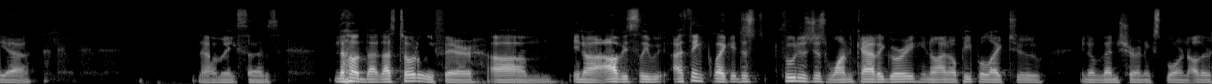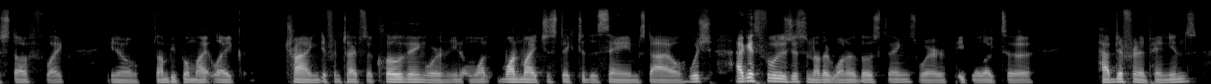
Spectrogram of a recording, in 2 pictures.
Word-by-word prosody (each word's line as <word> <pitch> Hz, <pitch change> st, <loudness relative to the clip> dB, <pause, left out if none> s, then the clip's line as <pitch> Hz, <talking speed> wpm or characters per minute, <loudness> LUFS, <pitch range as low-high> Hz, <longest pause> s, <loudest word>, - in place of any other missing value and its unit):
Yeah. 105 Hz, -1 st, -3 dB, 1.7 s
That 100 Hz, +1 st, -5 dB
makes 105 Hz, -1 st, -7 dB
sense. 100 Hz, 0 st, -7 dB, 0.5 s
No, -, -, +10 dB
that 120 Hz, -1 st, +2 dB
that's 130 Hz, +1 st, +5 dB
totally 150 Hz, -4 st, +4 dB
fair. 105 Hz, -2 st, -1 dB
Um, 105 Hz, 0 st, 0 dB, 0.2 s
you 120 Hz, -, -2 dB
know, 110 Hz, -1 st, +3 dB
obviously, 125 Hz, +2 st, +5 dB
w 120 Hz, 0 st, -2 dB
I 130 Hz, -, +3 dB
think, 155 Hz, -1 st, 0 dB
like, 135 Hz, -2 st, +6 dB
it 135 Hz, -, -2 dB
just 135 Hz, 0 st, -4 dB
food 160 Hz, 0 st, +3 dB
is 145 Hz, -3 st, +1 dB
just 135 Hz, -4 st, -2 dB
one 115 Hz, +1 st, +1 dB
category. 125 Hz, +1 st, +4 dB
You 120 Hz, -1 st, -9 dB
know, 115 Hz, -, -1 dB
I 110 Hz, +1 st, +1 dB
know 110 Hz, 0 st, -1 dB
people 125 Hz, 0 st, -3 dB
like 110 Hz, -1 st, 0 dB
to, 105 Hz, -2 st, -7 dB, 0.4 s
you -, -, -14 dB
know, 105 Hz, -1 st, -3 dB
venture 110 Hz, +2 st, -3 dB
and 105 Hz, -, -7 dB
explore 105 Hz, +1 st, -5 dB
in 100 Hz, -, -8 dB
other 105 Hz, +1 st, -4 dB
stuff. 105 Hz, 0 st, -6 dB
Like, 100 Hz, +2 st, -7 dB, 0.4 s
you 105 Hz, -, -9 dB
know, 95 Hz, -1 st, -7 dB
some 105 Hz, -1 st, -3 dB
people 110 Hz, 0 st, -4 dB
might 105 Hz, +1 st, -2 dB
like 105 Hz, -2 st, -4 dB, 0.4 s
trying 105 Hz, -3 st, +1 dB
different 105 Hz, -1 st, -8 dB
types 105 Hz, -2 st, -2 dB
of 100 Hz, -, -7 dB
clothing 120 Hz, -1 st, +3 dB
where, 100 Hz, -1 st, -3 dB
you 105 Hz, +1 st, -8 dB
know, 105 Hz, -, -7 dB
one 110 Hz, +1 st, -5 dB
one 120 Hz, 0 st, +3 dB
might 110 Hz, -2 st, +3 dB
just 105 Hz, 0 st, -6 dB
stick 105 Hz, -1 st, -7 dB
to 120 Hz, -, -8 dB
the 105 Hz, -1 st, -7 dB
same 100 Hz, -1 st, -4 dB
style, 100 Hz, 0 st, -3 dB
which 140 Hz, +2 st, -1 dB, 0.2 s
I 135 Hz, -, +7 dB
guess 165 Hz, -1 st, +8 dB
food 145 Hz, -3 st, +3 dB
is 130 Hz, -3 st, +3 dB
just 125 Hz, -1 st, -3 dB
another 110 Hz, -1 st, -1 dB
one 105 Hz, 0 st, -3 dB
of 105 Hz, -1 st, -4 dB
those 105 Hz, 0 st, -3 dB
things 110 Hz, 0 st, -8 dB
where 100 Hz, 0 st, -5 dB
people 105 Hz, -2 st, -7 dB
like 105 Hz, -2 st, -4 dB
to 100 Hz, -1 st, -5 dB, 0.6 s
have 110 Hz, -1 st, +2 dB
different 120 Hz, -5 st, +1 dB
opinions. 115 Hz, +6 st, -4 dB
110 Hz, 200 wpm, -25 LUFS, 105-120 Hz, 1.7 s, No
